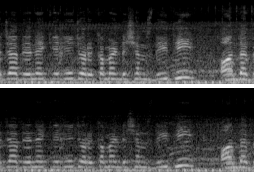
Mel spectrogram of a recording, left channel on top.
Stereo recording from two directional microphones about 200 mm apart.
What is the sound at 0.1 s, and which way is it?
Speech, 15° left (ahead or behind).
